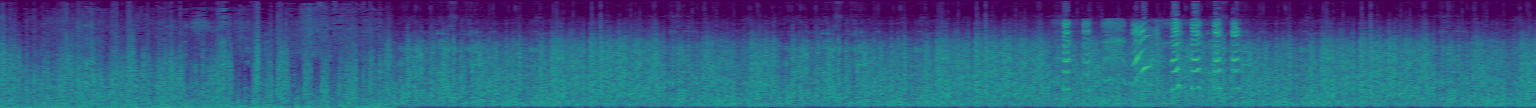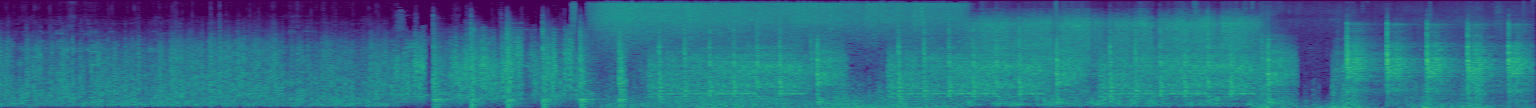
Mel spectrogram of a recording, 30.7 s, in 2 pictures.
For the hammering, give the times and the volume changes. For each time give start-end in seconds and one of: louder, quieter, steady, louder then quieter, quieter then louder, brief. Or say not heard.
19.7-30.6 steady.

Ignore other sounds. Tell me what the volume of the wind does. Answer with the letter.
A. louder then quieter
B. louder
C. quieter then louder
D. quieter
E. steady
E.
